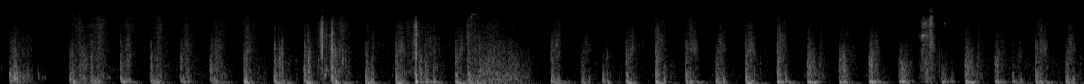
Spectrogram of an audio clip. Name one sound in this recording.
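Quick footsteps thud steadily on the ground.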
